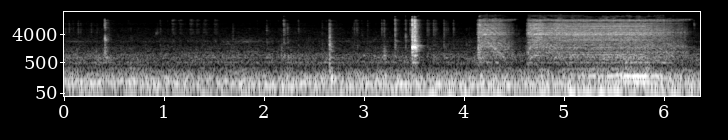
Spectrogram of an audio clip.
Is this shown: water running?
no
